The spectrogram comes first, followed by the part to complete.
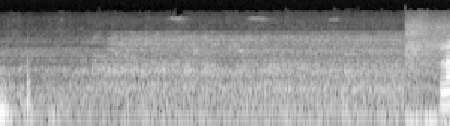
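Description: Steady hum inside a parked car's cabin, with a windshield wiper sweeping the snowy glass and one sharp click less than half a second in. Near the end, wind buffets the microphone outdoors.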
